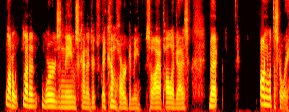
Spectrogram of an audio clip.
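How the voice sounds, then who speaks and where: With an American accent, a woman talks at a very fast pace with a very deep, low pitch and lively intonation, broken by long, frequent pauses, in a dry, close sound with no echo. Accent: self-described weird. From California. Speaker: gaming news commentator. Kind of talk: casual news commentary. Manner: halting, many fillers and restarts.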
